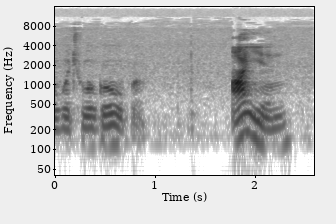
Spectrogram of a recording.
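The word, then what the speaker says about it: עין: Ayin in modern Hebrew is pronounced similar to Aleph, but in ancient Hebrew it was probably pronounced more similar to the Arabic, which is ayin, sort of like you're going from the very deepness of your throat.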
